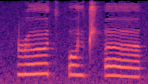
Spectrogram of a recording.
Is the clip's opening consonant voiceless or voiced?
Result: voiced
